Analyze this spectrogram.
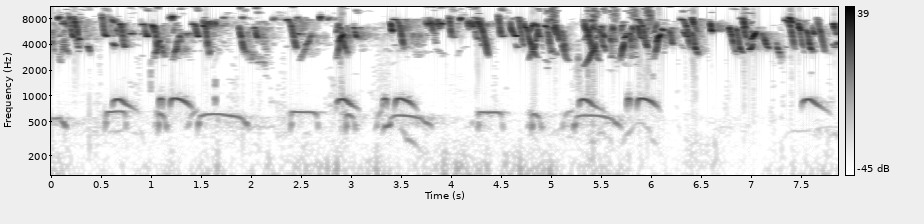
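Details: Saffron finch giving quick runs of sharp high chips in uneven bursts. Lower slurred whistles come in pairs now and then.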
